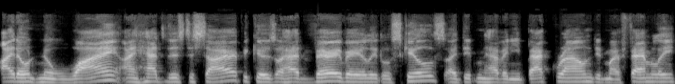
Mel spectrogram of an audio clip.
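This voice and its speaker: Hardly pausing at all, a man with a slight Danish accent speaks at a fairly high pitch with fairly even intonation, in a dry, close sound with no echo. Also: moderate pace. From Denmark. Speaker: network marketing entrepreneur. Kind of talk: training call talk.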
